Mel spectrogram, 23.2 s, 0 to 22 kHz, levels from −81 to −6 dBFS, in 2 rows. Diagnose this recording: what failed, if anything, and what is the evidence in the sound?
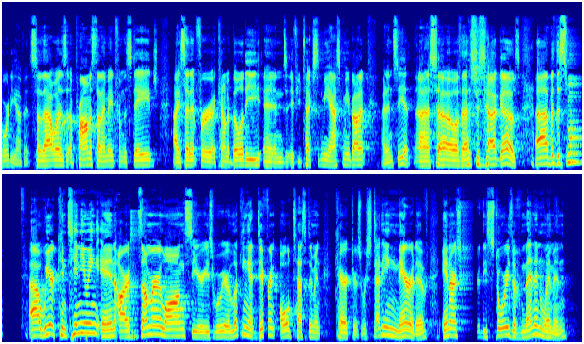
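Smeared, noisy or phasey patches at 5.39–5.44 s and 14.16–14.37 s, fading dips at 11.36–12.11 s and 20.77–21.24 s: codec-stage AAC frame loss with concealment extrapolating missing spectra.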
